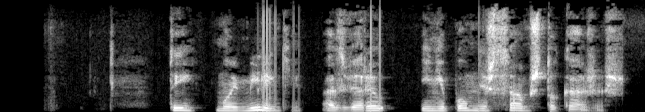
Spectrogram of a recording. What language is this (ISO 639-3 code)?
bel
